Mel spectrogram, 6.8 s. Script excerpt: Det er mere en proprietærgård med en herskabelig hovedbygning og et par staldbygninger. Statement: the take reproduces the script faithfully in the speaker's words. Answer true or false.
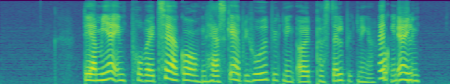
false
